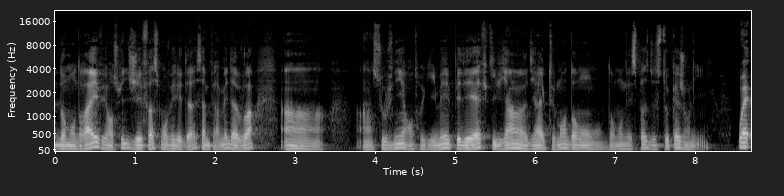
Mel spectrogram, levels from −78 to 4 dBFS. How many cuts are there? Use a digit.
0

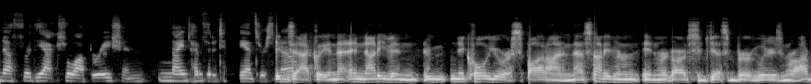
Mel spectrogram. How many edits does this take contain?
0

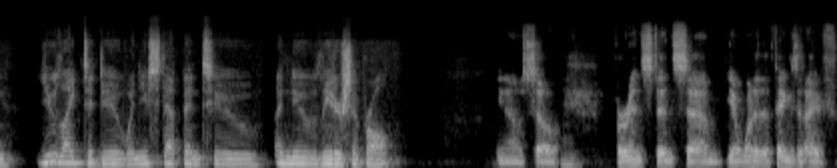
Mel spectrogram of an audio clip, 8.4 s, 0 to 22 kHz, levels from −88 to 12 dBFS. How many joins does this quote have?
1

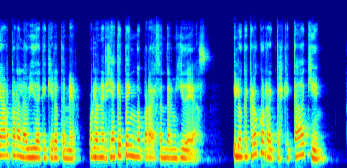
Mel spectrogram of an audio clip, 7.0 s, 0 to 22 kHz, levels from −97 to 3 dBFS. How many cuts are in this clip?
2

